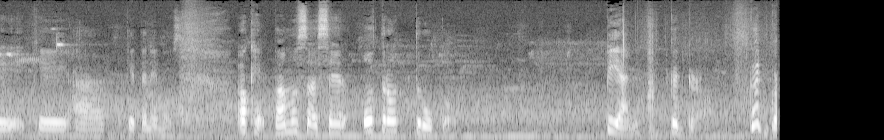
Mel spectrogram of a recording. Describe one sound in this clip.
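A woman talks calmly and warmly, close by.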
